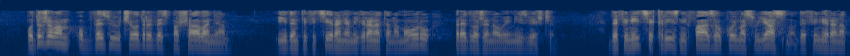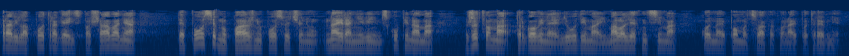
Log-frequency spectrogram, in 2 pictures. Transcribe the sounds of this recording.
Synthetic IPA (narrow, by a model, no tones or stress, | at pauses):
po̞d̪r̩ʒaʋamo̞bʋe̞zujut͡ɕio̞d̪ɾe̞d̪be̞spaʃaːʋaːɲa | iːd̪e̞nt̪ifit̪siːɾaɲamiɡɾanat̪anamo̞ːɾu | pɾe̞d̪lˠo̞ʒe̞nao̞ʋimizʋjeʃt͡ɕe̞m | d̪e̞finiːt̪sije̞kɾiːznixfaːzauko̞jimasujasno̞̰d̪e̞finiːɾanapɾaʋilˠapo̞t̪ɾaɡe̞ispaʃaːʋaɲa | t̪e̞po̞ːse̞bnupaːʒɲupo̞sʋe̞t͡ɕe̞ɲunajɾaɲiʋijimskupinama | ʒr̩t̪ʋamat̪r̩ɡo̞ʋine̞ʎuːd̪imaimalˠo̞ʎe̞t̪nit̪sima | ko̞jimaje̞po̞mo̞t͡ɕsʋakako̞najpo̞t̪ɾe̞bnijḛ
